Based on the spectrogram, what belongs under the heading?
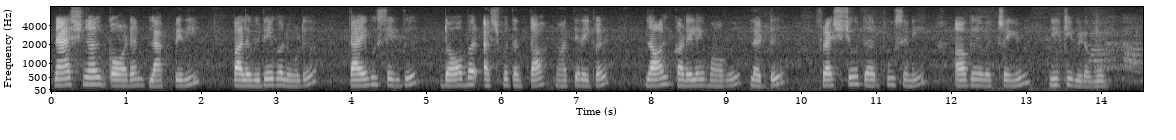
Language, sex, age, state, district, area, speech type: Tamil, female, 18-30, Tamil Nadu, Ariyalur, rural, read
